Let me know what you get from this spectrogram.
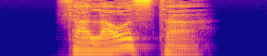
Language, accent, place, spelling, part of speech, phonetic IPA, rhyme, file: German, Germany, Berlin, verlauster, adjective, [fɛɐ̯ˈlaʊ̯stɐ], -aʊ̯stɐ, De-verlauster.ogg
- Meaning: 1. comparative degree of verlaust 2. inflection of verlaust: strong/mixed nominative masculine singular 3. inflection of verlaust: strong genitive/dative feminine singular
